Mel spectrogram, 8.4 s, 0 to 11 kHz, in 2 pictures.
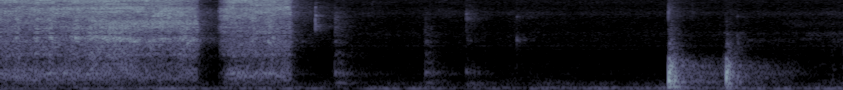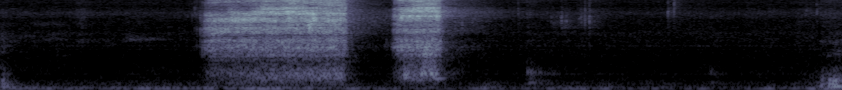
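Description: Cleaner sprays through a John Deere 214 garden tractor's fuel pump in short bursts, brief hissing blasts separated by quiet gaps and small handling clicks, close up with no talking.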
